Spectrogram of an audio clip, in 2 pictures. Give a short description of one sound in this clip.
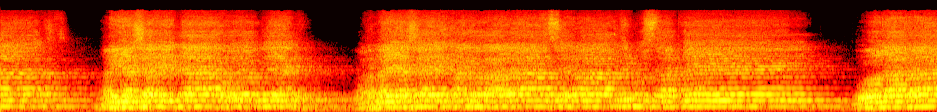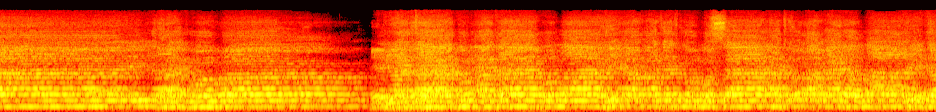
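A group of men chant together in unison, in a large echoing hall, with long held notes and short pauses for breath.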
